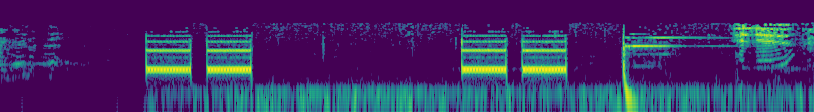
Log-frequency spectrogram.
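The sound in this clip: A telephone ringing as a call is placed, in two pairs of short buzzing double rings, four bursts in all, over a low hum. A sharp click and a steadier tone follow.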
